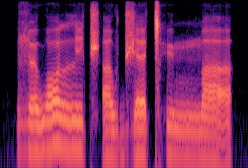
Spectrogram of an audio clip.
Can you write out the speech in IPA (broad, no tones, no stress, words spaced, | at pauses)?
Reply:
ɮœwɔlːi t͡ʃʼawd͡ʒɛǀʰy mːa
